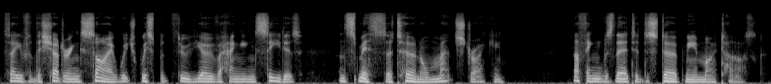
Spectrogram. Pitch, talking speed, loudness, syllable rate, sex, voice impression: 125 Hz, 200 wpm, -21 LUFS, 6.0 syllables/s, male, masculine, adult-like, slightly fluent, slightly sincere, slightly kind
